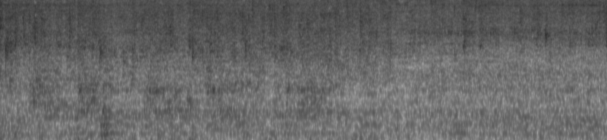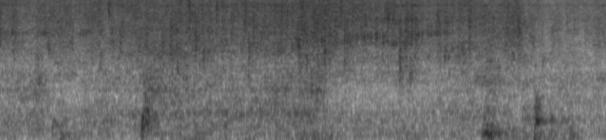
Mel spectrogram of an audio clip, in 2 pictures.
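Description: Shower water runs steadily for the whole stretch as someone rinses off their whole body, a loud, even hiss of spray with occasional splashes and thuds as the flow is broken up.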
